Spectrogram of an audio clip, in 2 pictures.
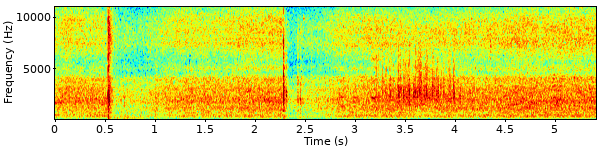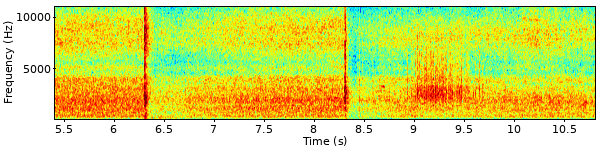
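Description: Aerial firework shells bursting: four sharp bangs in two pairs, each pair about two seconds apart, over a steady background hiss.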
